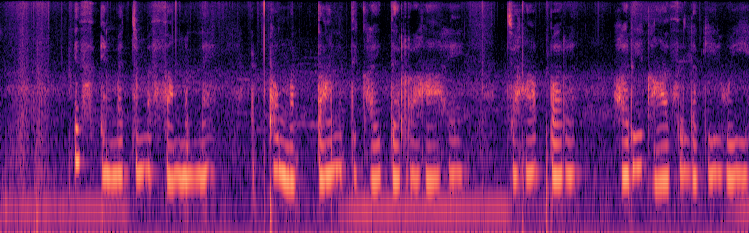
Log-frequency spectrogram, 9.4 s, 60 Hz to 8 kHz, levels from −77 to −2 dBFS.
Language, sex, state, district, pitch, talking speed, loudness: Hindi, female, Rajasthan, Jaipur, 195 Hz, 115 wpm, -27 LUFS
